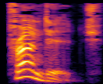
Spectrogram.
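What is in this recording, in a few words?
"frondage", British English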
